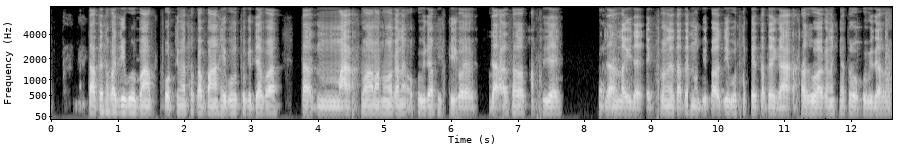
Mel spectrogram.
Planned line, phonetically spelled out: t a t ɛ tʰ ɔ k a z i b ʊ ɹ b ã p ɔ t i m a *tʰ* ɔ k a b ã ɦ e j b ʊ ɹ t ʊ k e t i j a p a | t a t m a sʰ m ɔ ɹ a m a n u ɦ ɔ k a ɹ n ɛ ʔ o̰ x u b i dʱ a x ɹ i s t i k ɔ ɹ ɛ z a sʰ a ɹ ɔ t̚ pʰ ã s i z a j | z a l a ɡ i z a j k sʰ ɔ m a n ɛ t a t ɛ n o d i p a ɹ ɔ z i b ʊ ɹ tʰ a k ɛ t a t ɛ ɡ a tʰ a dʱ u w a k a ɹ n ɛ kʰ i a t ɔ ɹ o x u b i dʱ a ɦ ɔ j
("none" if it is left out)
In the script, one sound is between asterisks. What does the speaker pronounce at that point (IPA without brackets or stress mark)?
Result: tʰ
